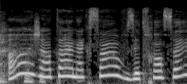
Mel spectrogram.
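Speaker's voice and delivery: high-pitched, delighted-sounding mock surprise; nosy surprised stranger. Stranger in the street hearing an accent, high mock surprise. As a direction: pipe up high with exaggerated curiosity.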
